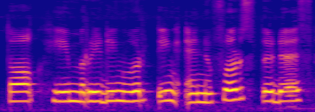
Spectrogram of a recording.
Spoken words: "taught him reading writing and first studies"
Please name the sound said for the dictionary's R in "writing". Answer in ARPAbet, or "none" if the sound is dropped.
W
